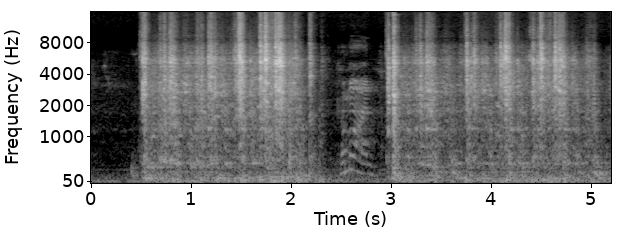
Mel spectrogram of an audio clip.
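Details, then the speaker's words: 1964 Chevelle Malibu 230 inline-six, first start after 34 years. Starter churns with ragged, irregular coughs and brief catches but never settles to an idle. Owner suspects the ignition coil failed, as it is gushing weird fluid. "I hate to leave you guys on a cliffhanger getting that close to getting it running, but I'm pretty sure my coil has just crapped the bed."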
